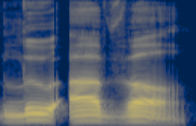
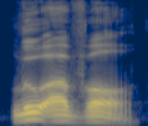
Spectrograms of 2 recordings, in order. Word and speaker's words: Louisville: question okay number one Louisville is pronounced louville louville by people who live in Kentucky two I couldn't attend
